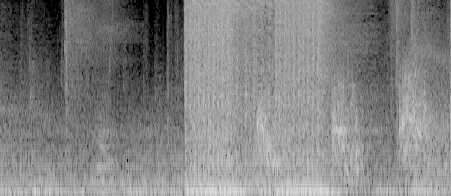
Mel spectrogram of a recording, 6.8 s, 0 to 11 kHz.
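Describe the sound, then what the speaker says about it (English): Sustained bursts of automatic gunfire in Mass Effect 2 Legendary Edition combat on PS5, loud dense rattling volleys that intensify midway and keep going with brief swells. "Stop firing at me, idiot!"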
